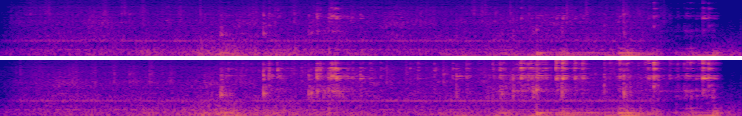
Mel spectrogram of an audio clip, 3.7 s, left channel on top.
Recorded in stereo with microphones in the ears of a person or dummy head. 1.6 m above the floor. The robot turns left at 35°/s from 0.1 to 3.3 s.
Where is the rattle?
50° right; by 3.6 s 125° right.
